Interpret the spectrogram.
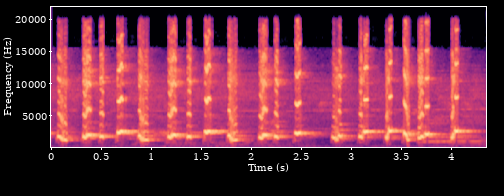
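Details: A vocal yellow-vented bulbul's 'ropel' song, used as a lure so other bulbuls sing in reply: irregular bursts of liquid whistled notes, some rising and some dipping, with brief gaps.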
